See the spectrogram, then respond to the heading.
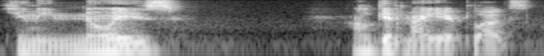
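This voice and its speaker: Prim mare musician, read by a man, storybook tale: dry, fussy, perpetually exasperated, middle pitch. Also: slow, mellow, natural voice. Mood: weary disdain. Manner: dry, long-suffering, fussy.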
